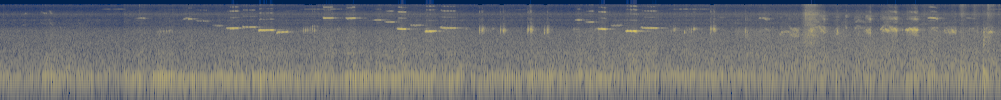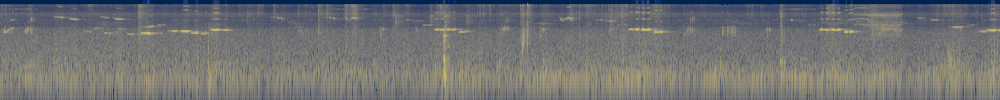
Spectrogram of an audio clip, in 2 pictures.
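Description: Small birds calling with short, high chirps, often in quick falling runs of a few notes, repeated every second or two, with a few sharp clicks among them.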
